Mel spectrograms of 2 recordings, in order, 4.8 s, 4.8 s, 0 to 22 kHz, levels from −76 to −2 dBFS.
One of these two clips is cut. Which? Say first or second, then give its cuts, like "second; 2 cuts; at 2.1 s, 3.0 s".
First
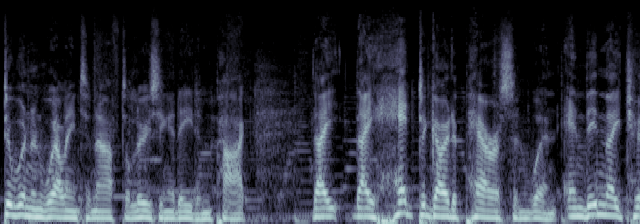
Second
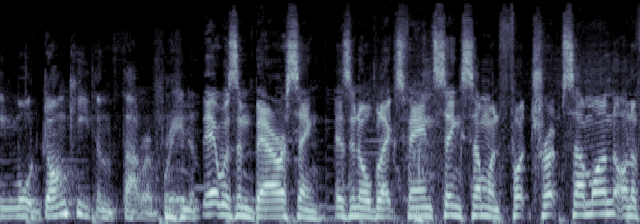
second; 1 cut; at 1.5 s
